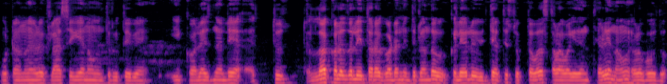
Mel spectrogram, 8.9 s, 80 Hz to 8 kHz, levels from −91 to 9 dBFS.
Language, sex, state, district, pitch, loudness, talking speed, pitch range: Kannada, male, Karnataka, Bijapur, 120 Hz, -27 LUFS, 160 wpm, 115-125 Hz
